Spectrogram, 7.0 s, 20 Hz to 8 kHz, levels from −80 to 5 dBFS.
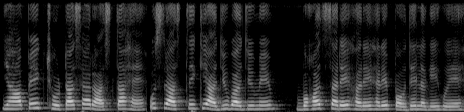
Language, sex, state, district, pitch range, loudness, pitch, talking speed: Hindi, female, Goa, North and South Goa, 245-275 Hz, -23 LUFS, 270 Hz, 180 wpm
